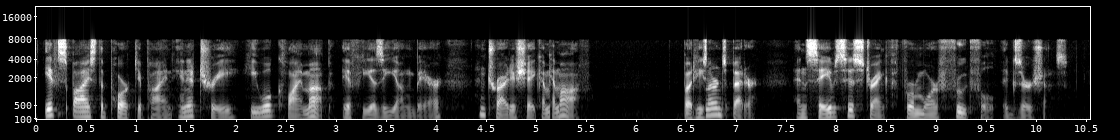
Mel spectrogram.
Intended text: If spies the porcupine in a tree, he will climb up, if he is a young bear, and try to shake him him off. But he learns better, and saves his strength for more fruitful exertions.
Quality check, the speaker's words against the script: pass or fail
pass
